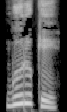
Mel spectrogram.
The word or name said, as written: ಗುರುಕೆ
